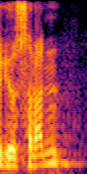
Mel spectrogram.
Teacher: اب یہاں پر اگر وقف کریں گے تو ایک زبر کو الف سے بدل دیں گے، یسرا پڑھا جائے گا، وقف نہیں کریں گے تو یسرن پڑھیں گے، ایک الف کی مقدار غنہ کر کے نون تنوین کا اخفاء ہوگا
